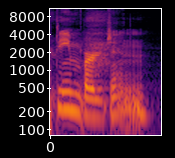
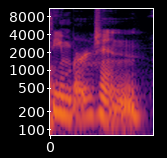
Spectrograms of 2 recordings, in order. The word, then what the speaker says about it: Steenburgen: Steenburgen. – There you go. – Steenburgen.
